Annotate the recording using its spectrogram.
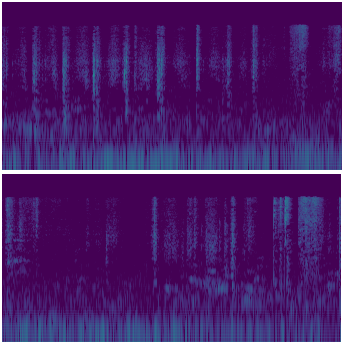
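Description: Scissors snip through stiff paper with quick crisp clicks.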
